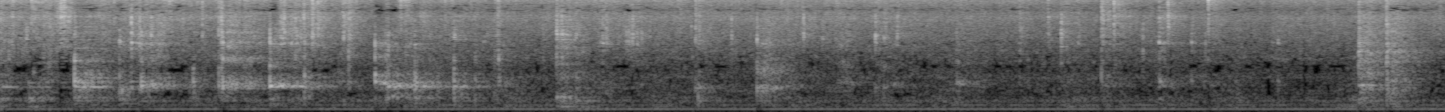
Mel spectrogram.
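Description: Dried split peas poured from a bowl into an aluminium pressure cooker, landing with irregular clicks and rattles over the first few seconds, over a steady sizzle of onion frying in olive oil in the pot.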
